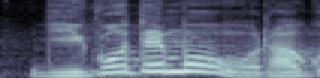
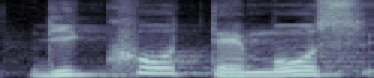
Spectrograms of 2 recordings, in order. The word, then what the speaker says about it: 니코데모스: 니고데모라고 하는 말은 사실 우리나라 말로 이렇게 번역을 해가지고 발음하기 예쁘게 니고데모 이렇게 읽도록 해놓은 거지만 원래 이 헬라어 이름이기 때문에 그 이름을 보면 니코데모스 이렇게 읽어야 되는 단어입니다.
